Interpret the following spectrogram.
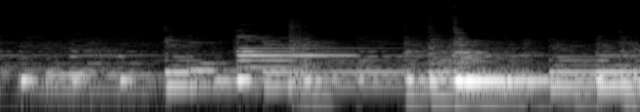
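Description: Solo acoustic guitar with a capo, picked notes and chords ringing out in an instrumental passage, with a few louder chords in the second half.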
